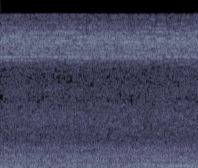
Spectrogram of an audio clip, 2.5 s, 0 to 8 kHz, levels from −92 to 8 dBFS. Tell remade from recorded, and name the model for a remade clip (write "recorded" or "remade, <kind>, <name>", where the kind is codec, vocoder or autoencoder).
recorded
